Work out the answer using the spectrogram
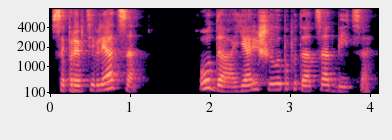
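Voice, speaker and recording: A woman narrating a fantasy novel in the first person, telling it in a wry, lively way. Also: on the low side, moderate pace. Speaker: audiobook narrator.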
